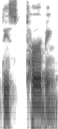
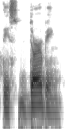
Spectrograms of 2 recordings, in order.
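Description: First: The t after s sounds like a plain t. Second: The t after s sounds voiced, like d. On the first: The speaker calls it wrong. "不是disturbing 啊" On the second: The speaker calls it right. "浊化disturbing 啊"

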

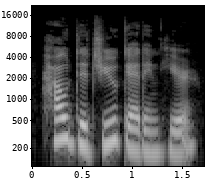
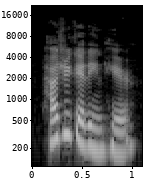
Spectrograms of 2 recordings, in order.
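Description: First: Did is pronounced and linked with you. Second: Did is dropped, leaving only you. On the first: "学了连读，你可能会说" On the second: "外国人连did you 都不会发出来，他们会发you"

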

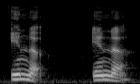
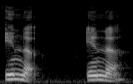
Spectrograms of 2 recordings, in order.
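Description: First: The two words are linked together. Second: The same.

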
